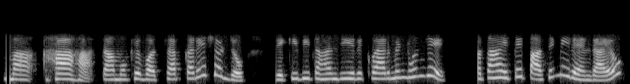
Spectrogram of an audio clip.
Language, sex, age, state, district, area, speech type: Sindhi, female, 30-45, Uttar Pradesh, Lucknow, urban, conversation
